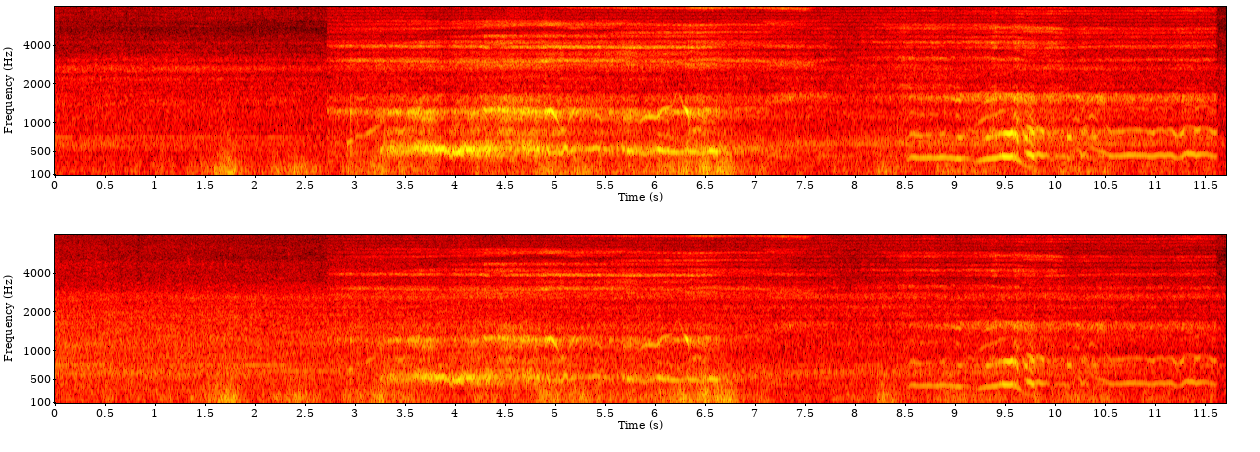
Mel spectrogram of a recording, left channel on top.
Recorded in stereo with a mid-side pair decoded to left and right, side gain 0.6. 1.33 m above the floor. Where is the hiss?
25° left.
